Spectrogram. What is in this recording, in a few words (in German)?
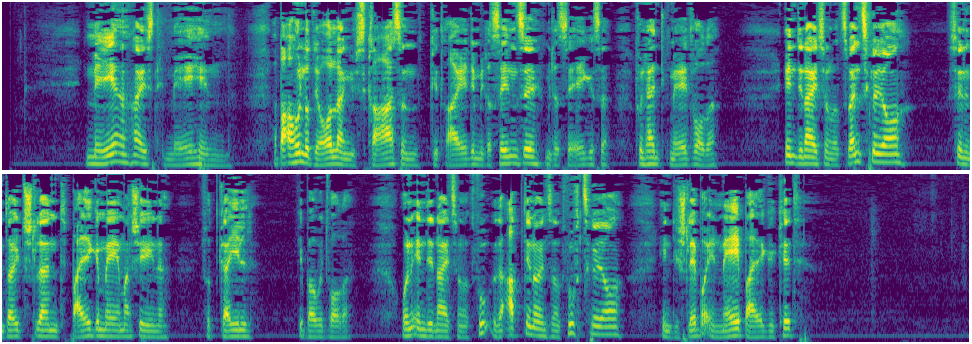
"maea", schwaebisch; mää’a ist mähen.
